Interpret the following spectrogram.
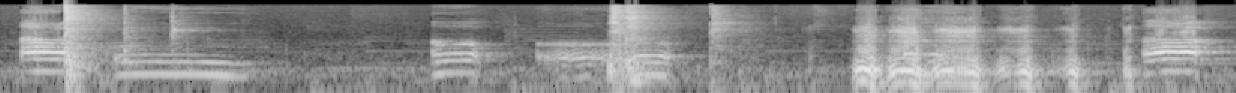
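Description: A toddler vocalising: a two-syllable sing-song babble at the start, a short cough-like burst about two seconds in, then a longer wavering vocal sound near the end.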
